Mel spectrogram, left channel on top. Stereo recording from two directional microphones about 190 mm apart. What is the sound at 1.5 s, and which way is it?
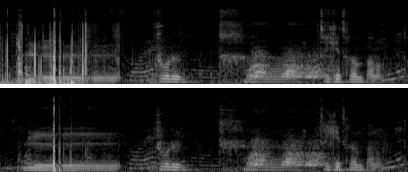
Bee, 30° right (ahead or behind).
